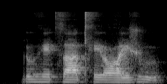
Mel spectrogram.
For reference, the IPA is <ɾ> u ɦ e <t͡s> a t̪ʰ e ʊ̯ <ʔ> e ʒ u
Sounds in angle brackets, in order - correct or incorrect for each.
correct, correct, incorrect: ʕ

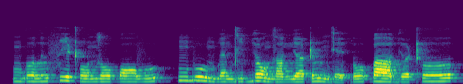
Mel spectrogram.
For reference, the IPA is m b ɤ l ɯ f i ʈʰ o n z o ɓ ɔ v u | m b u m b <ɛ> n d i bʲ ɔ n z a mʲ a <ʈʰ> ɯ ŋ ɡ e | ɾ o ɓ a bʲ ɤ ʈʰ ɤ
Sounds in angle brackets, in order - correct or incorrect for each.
correct, incorrect: ʈ

